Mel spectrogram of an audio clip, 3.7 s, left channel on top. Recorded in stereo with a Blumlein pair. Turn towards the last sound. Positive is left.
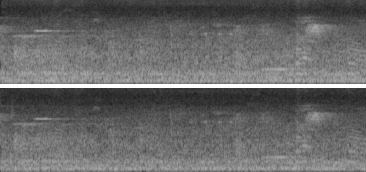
turn(degrees=10)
